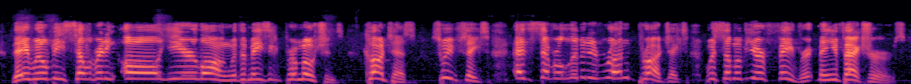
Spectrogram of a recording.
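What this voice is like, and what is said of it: Serious 1950s commercial announcer voice. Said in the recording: “You put on a new voice for this one and everything. ... You were good, very, very serious there. You kind of reminded me of like Like a guy maybe in like the 50s that would do like a commercial”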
